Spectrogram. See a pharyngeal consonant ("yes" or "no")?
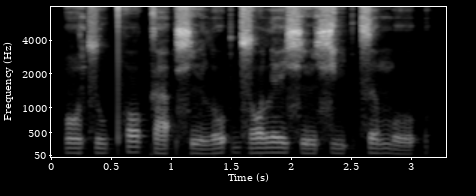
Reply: no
